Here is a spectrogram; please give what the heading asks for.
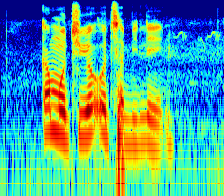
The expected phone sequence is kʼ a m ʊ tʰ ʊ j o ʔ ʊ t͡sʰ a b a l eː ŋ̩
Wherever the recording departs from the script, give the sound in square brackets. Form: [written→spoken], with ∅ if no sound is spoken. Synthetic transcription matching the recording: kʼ a m ʊ tʰ ʊ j o ʔ ʊ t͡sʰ a b [a→i] l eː ŋ̩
